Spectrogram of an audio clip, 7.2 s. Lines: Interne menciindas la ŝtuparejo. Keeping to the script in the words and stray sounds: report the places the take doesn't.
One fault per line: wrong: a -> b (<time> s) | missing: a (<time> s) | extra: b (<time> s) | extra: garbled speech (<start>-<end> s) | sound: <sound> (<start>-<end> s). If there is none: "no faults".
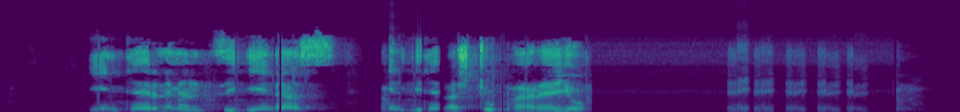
extra: garbled speech (2.9-3.3 s)
sound: laugh (5.5-6.5 s)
